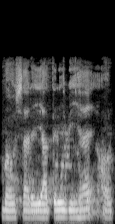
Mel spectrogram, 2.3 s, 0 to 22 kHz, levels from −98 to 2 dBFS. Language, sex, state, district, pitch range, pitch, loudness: Hindi, male, Bihar, Vaishali, 125-130 Hz, 125 Hz, -16 LUFS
